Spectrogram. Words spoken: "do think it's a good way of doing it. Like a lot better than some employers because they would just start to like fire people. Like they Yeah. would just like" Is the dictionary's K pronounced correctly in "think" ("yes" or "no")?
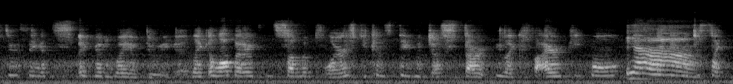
no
